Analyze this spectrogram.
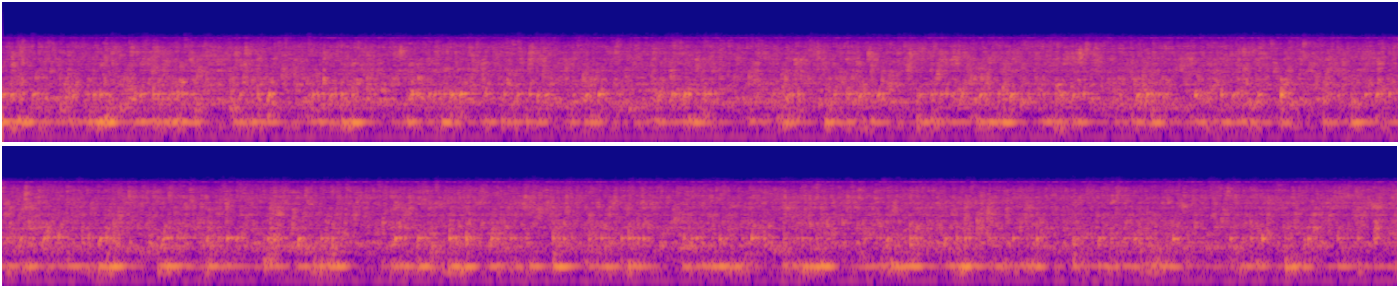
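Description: A bathtub filling: water pouring from the tap into the tub, a continuous rush that wavers unevenly in loudness, with a low steady drumming underneath.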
